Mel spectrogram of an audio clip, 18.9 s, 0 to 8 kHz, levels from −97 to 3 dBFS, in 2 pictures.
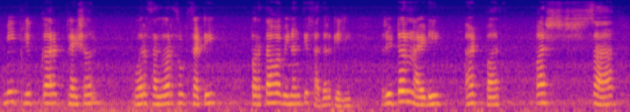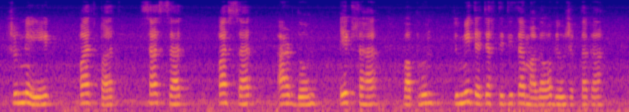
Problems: constant background noise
